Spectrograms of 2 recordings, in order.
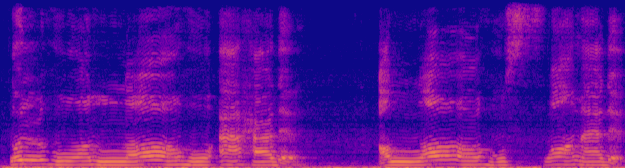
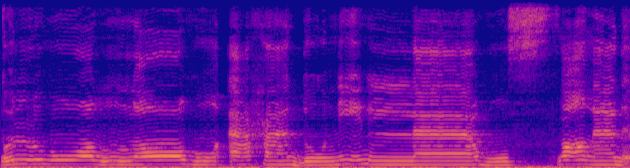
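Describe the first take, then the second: First: It stops after ahad; Allah starts fresh, full. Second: Ahad runs into Allah with an added n, thin. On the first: "আর থাইমা পড়লে এখানে জবর দিব" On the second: "নুন যোগ করে এইটার সাথে পড়তে হবে, তখন এই আল্লাহ শব্দটা বারিক হবে"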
